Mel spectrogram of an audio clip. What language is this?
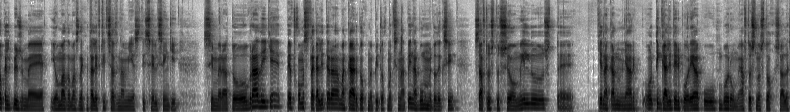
Greek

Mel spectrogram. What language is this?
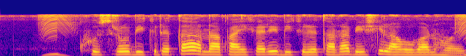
Bangla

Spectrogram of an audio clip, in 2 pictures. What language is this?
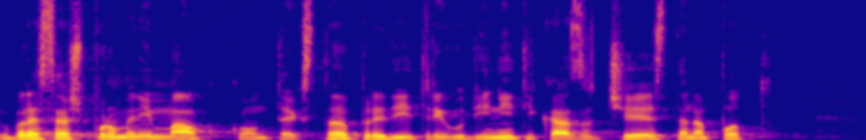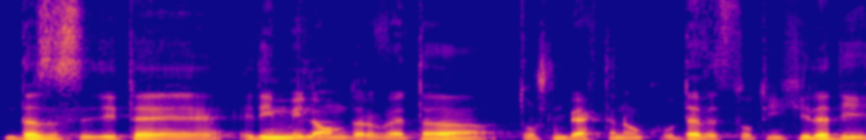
Bulgarian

